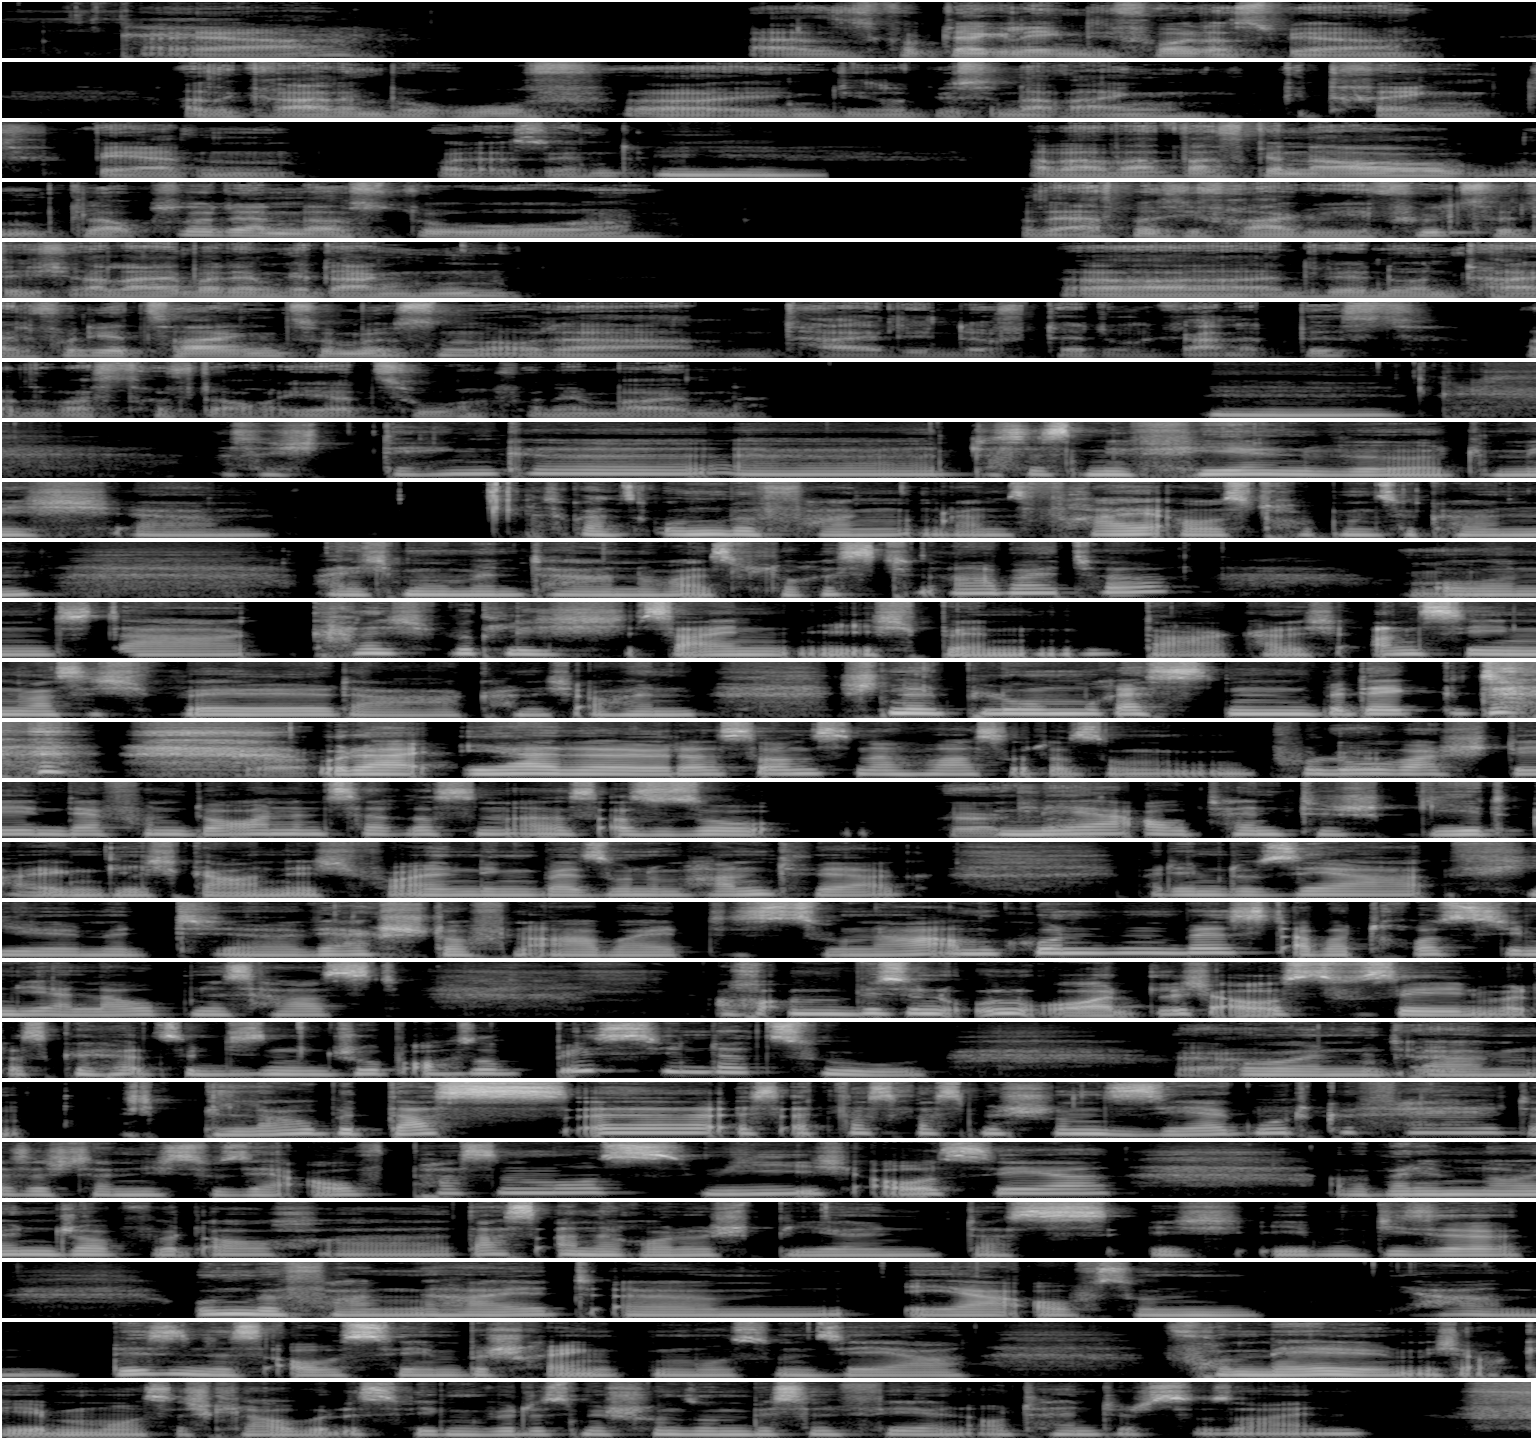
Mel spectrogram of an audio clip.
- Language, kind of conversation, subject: German, advice, Warum muss ich im Job eine Rolle spielen, statt authentisch zu sein?
- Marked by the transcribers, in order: chuckle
